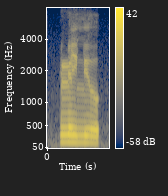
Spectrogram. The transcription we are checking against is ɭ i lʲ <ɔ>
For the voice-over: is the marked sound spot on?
no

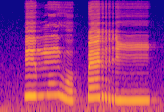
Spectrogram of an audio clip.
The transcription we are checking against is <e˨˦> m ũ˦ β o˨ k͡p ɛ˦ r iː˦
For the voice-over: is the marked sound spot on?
no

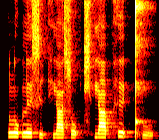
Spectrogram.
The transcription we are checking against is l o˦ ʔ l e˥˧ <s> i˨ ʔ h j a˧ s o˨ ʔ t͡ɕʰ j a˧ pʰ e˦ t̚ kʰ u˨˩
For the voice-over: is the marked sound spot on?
yes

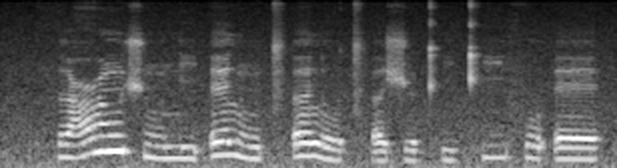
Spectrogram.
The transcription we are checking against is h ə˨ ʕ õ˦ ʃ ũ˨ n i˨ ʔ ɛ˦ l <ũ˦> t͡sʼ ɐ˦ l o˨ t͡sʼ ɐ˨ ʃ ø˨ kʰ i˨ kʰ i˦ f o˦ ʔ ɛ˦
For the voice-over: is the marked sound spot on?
no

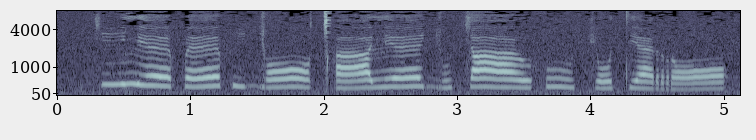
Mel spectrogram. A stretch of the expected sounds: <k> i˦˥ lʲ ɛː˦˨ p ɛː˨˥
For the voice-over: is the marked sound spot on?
no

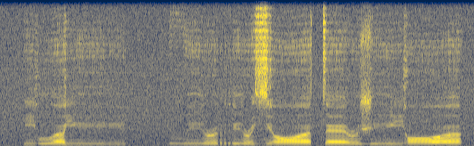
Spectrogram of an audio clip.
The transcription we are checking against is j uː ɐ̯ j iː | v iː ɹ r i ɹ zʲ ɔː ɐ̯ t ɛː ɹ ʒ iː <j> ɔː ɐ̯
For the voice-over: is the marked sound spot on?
yes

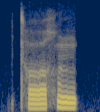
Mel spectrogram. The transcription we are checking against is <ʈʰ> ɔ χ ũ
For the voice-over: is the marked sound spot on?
no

